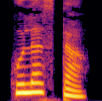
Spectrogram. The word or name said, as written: ಖಾಲಸಾತಿ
